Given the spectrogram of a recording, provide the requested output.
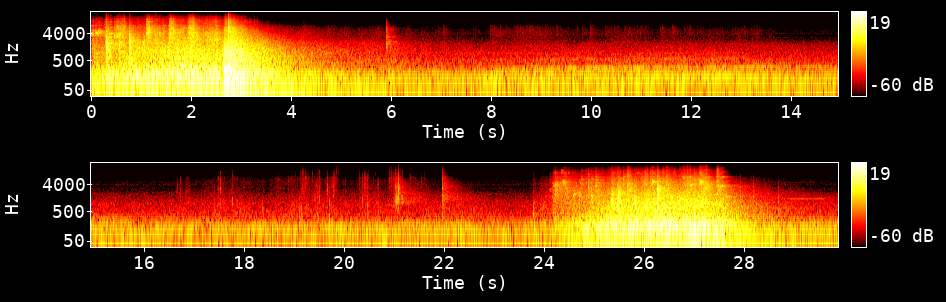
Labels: Is someone cheering?
no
